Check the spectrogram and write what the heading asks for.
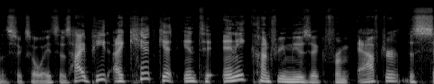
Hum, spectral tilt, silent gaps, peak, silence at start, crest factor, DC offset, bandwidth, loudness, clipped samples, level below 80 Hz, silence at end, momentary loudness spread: none; -4 dB/octave; none; -6 dBFS; 0 s; 22 dB; under 0.1%; 16 kHz; -29 LUFS; under 0.1%; -56 dBFS; 0 s; 5 LU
